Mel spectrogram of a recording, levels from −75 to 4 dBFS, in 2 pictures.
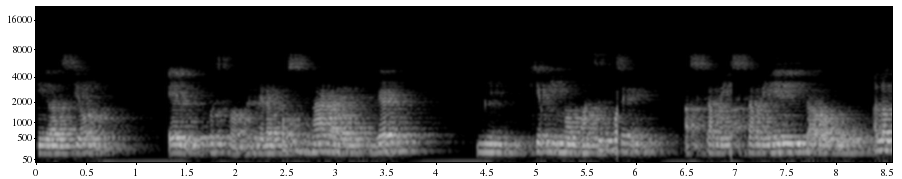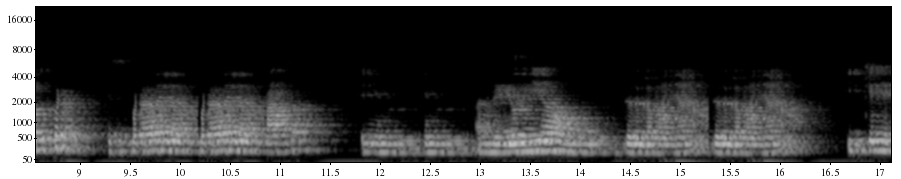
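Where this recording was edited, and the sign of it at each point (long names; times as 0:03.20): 0:05.80: cut off before it has died away
0:06.94: the same again, the last 0.41 s
0:10.17: the same again, the last 0.68 s
0:12.43: the same again, the last 0.48 s
0:15.27: the same again, the last 0.88 s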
